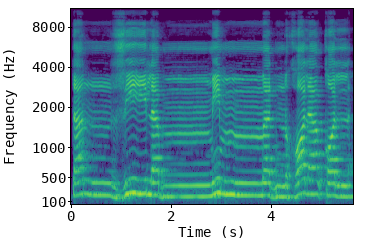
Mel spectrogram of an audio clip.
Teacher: अब यहाँ पर दो मीम मुशद्दद है तो दोनों पर ही गुन्ना किया जाएगा। गुन्ना करते हुए मीम की आवाज़ को कुछ देर नाक में रोक कर रखेंगे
